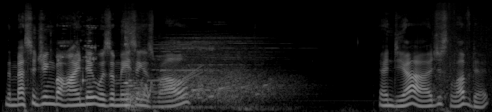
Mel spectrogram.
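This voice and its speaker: Low-voiced woman streaming a game. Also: measured pace, noisy background. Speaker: game streamer reacting live. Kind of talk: casual live-stream commentary with slang. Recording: game music behind the voice.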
